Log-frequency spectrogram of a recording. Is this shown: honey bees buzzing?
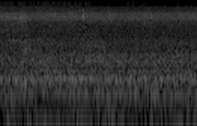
yes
